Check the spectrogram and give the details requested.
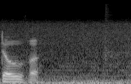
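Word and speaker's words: Duver: Helen's Duval or Dover I think it's pronounced Dover d-u-v ER but it's yeah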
